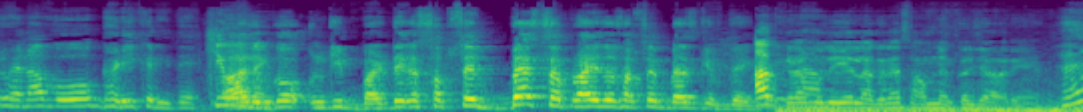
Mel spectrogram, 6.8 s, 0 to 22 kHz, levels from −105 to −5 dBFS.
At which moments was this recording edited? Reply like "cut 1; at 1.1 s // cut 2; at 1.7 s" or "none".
cut 1; at 1.2 s // cut 2; at 4.8 s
